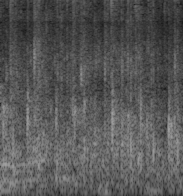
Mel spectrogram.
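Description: Congregation applauding together in a church after a call to give glory to God, a steady dense wash of many hands clapping that fills the whole stretch with no pauses.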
